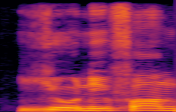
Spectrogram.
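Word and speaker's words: uniform: ऐसे देखिए यूनिफॉर्म जो होता है, यूनिफॉर्म शुरू होता है या से।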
